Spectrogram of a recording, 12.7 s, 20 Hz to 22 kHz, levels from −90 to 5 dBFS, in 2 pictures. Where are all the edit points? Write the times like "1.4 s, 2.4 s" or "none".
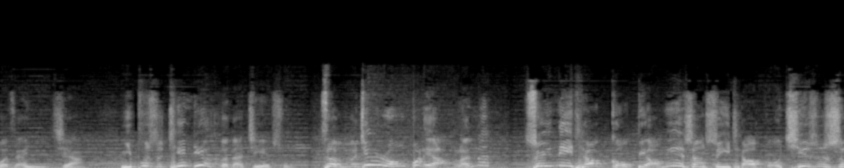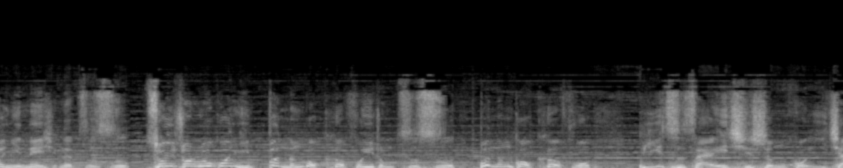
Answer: none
